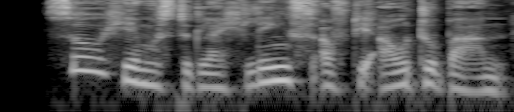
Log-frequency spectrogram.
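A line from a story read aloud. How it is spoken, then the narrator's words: Calm. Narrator (German): sagt Marie, die immer noch ruhig bleibt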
